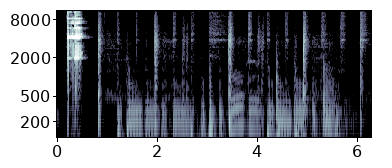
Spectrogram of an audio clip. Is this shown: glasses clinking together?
yes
